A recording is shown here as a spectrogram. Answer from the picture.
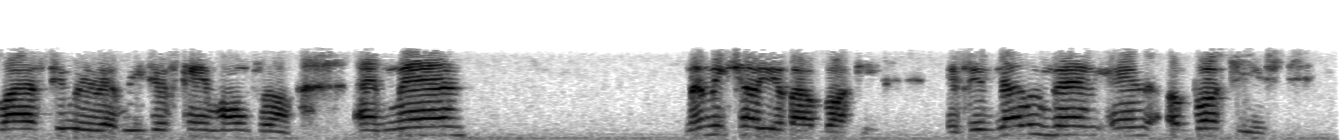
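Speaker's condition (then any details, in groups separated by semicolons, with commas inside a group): Cerebral palsy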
